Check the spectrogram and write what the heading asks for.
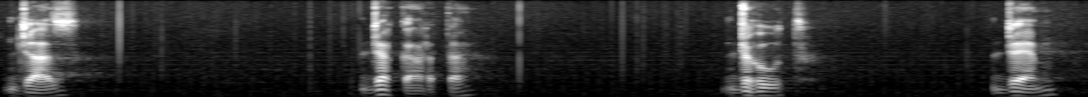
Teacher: звук Дж суцільний злитий приголосний твориться він точнісінько так як і звук ч тільки з участю голосу Порівняйте ці звуки ч Дж якщо вимовити звук Дж шепотом почуємо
